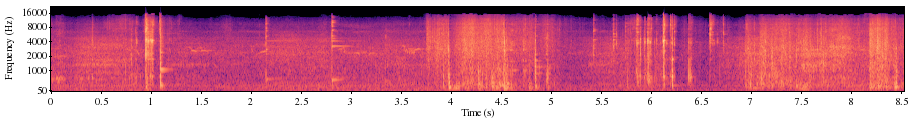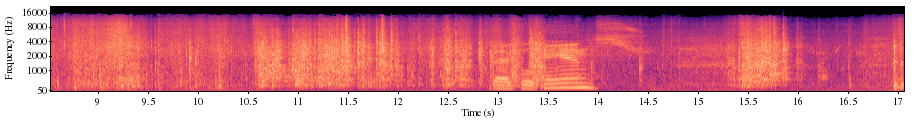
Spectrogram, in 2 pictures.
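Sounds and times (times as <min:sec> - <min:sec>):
bag rustling: 0:03.8 - 0:05.1, 0:06.9 - 0:13.0.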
